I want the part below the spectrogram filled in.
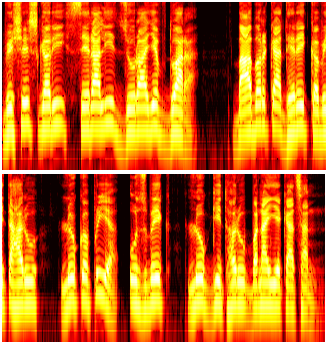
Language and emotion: Nepali, neutral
